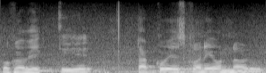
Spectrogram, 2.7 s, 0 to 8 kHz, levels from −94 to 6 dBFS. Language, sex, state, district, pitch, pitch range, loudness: Telugu, male, Telangana, Mahabubabad, 160 Hz, 150-165 Hz, -13 LUFS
